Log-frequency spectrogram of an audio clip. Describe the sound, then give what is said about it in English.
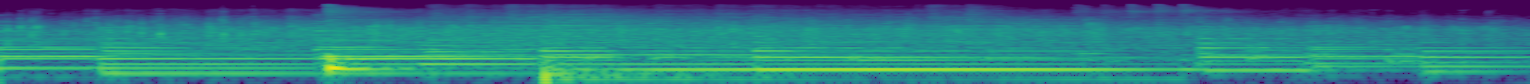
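An audience claps steadily in praise of God, in a dense, continuous wash of sound, with sustained instrumental chords shifting underneath and no voices standing out. “If it is clapping, then do it well.”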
